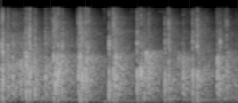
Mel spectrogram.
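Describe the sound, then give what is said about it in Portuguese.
Steady hand clapping in applause for Marcilene, with sharp, bright claps repeating at a quick, even pace, roughly seven or eight strikes in under two seconds, fairly loud and with no voices over it. “Marcilene, palmas para você, ó. Palmas, gente.”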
